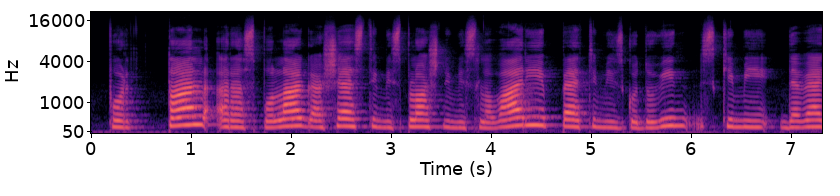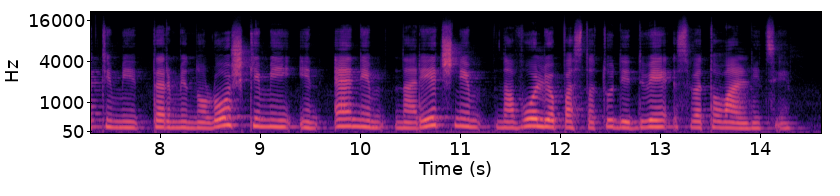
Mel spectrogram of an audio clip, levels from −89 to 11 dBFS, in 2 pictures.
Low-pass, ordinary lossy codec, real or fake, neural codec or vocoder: 19.8 kHz; none; real; none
